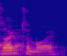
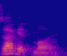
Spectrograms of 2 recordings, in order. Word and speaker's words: Zugitmoy: Zugtamoy. It's Zugitmoy. There's no E.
